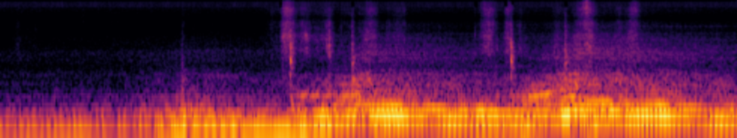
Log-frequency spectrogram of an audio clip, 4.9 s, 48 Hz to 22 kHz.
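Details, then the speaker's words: 2017-2018 Subaru WRX STI: deep heavy hum builds as revs rise, settling into a boomy drone through the body/cabin at a certain rpm; owner says most such engines do this; this engine vibrates more than his other one. "so now what you get here you get at a certain rpm you'll get this droning through the body like all cast or most cast do it like an inline six might not but they do the beams even do it"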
